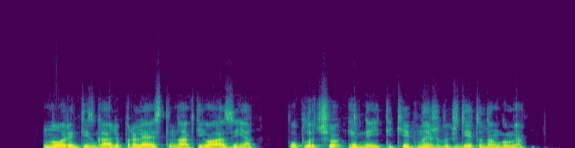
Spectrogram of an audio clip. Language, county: Lithuanian, Marijampolė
